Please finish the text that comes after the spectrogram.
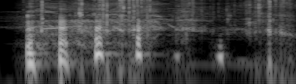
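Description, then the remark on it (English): Loud crunching of tortilla chips eaten right against the microphone: a quick run of sharp, brittle crunches, then a few softer chewing crunches, with no talking. “So if I eat tortilla chips directly into the mic, is that going to help your views?”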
